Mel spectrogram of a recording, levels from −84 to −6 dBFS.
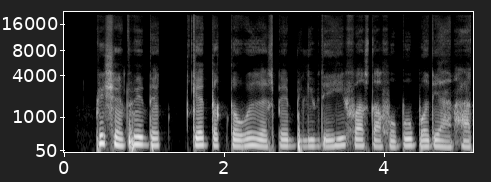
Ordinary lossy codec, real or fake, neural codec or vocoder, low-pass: none; fake; autoencoder, 48 kHz, 128 numbers a frame, DAC-VAE, trained on Japanese speech; none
